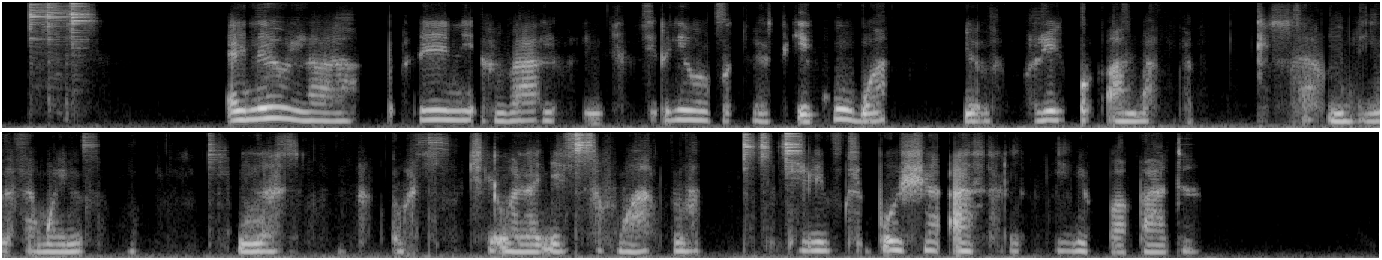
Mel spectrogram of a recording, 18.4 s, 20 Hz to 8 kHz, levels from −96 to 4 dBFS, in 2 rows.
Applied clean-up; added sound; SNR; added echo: neural diffusion model UNIVERSE++.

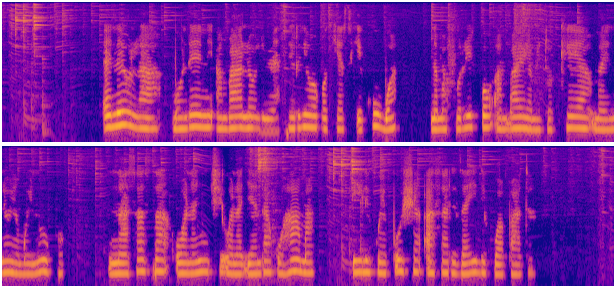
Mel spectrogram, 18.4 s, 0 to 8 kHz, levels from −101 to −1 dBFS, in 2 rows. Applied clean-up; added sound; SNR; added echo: none; Chink, clink; 14 dB; none.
